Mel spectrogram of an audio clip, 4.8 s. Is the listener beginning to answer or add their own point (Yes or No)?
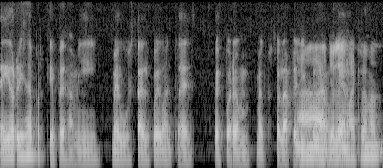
Yes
